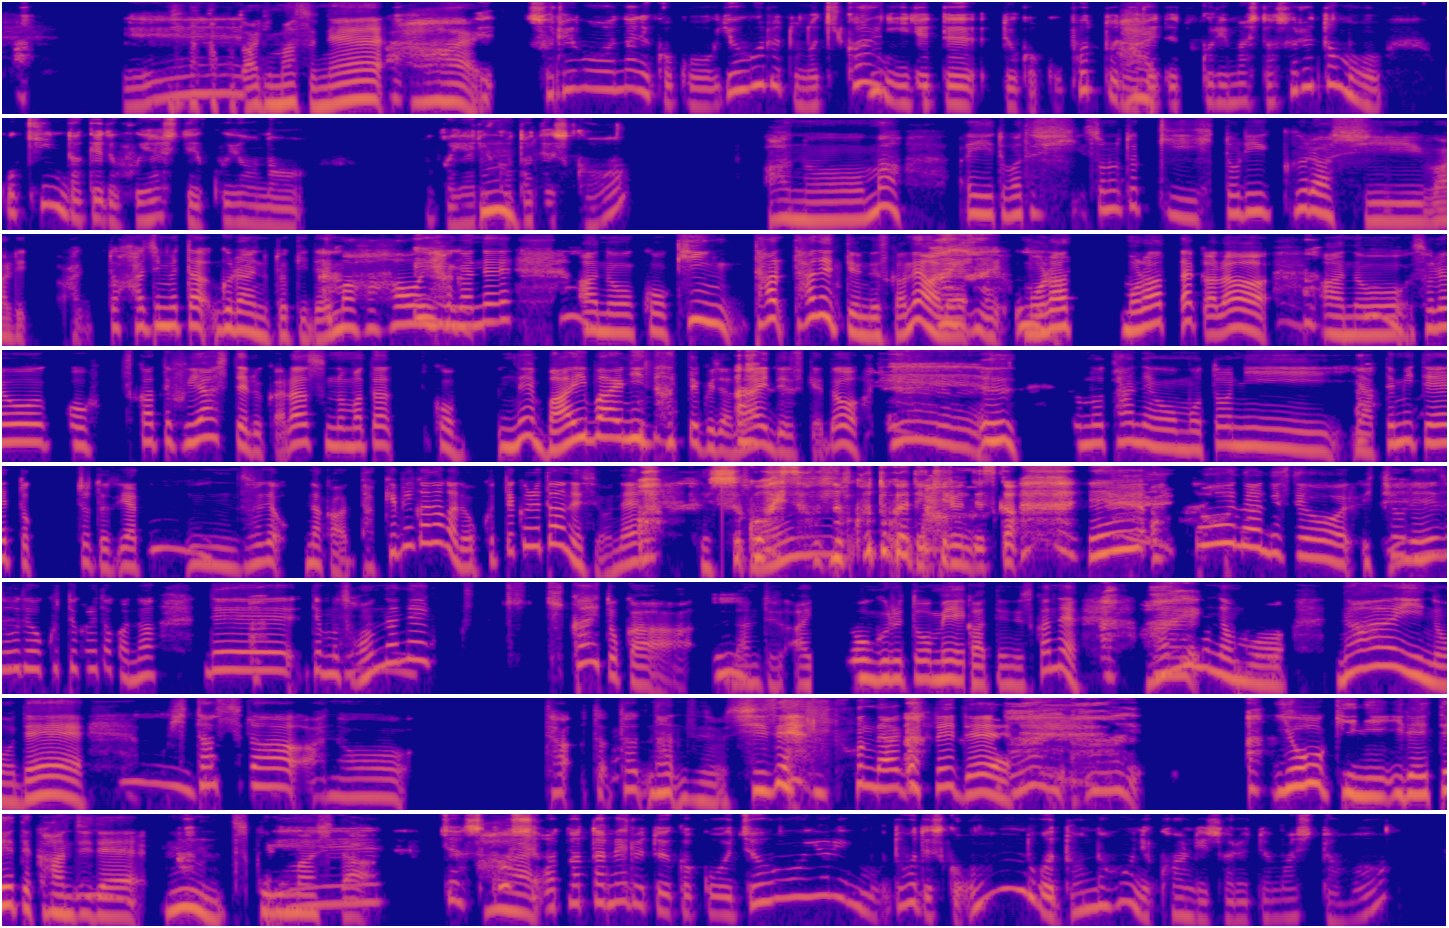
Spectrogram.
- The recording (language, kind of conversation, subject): Japanese, podcast, 自宅で発酵食品を作ったことはありますか？
- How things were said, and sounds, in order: laughing while speaking: "母親がね"; laughing while speaking: "倍々に なってく"; laughing while speaking: "すごいそんなことができるんですか？"; laugh; other background noise; laughing while speaking: "自然の流れで"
